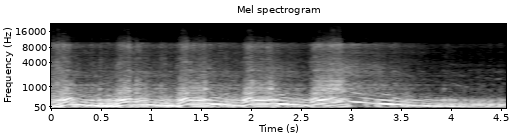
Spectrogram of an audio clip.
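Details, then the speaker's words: Yamaha R1, engine partly warmed to about 131 degrees: revs climb in short blips, sagging and stumbling instead of pulling cleanly; hesitation on throttle, owner suspects dirty carbs, not yet confirmed. "so the carbs are definitely dirty, as you can hear."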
